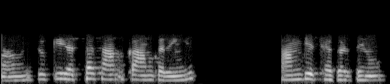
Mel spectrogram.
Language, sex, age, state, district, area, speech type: Hindi, female, 18-30, Madhya Pradesh, Ujjain, urban, conversation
